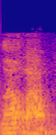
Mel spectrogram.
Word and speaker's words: Lau: I had a short conversation this last week with Dan Lowe, or Lau. How do we pronounce Dan's last name? – Lau.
